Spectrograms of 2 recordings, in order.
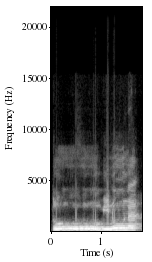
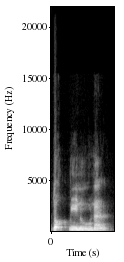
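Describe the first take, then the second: First: The first syllable has a long u vowel. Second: A glottal stop closes the first syllable. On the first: "tapi tu'minuna" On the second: "bukan tu'minuna"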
